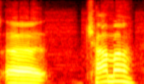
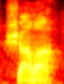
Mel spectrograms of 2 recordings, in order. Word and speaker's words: Chama: So 13th album, Max Chama. Is that the right pronunciation? Perfect. Chama.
